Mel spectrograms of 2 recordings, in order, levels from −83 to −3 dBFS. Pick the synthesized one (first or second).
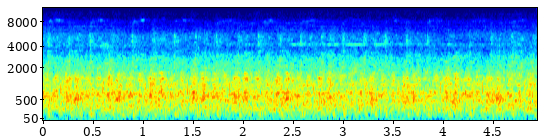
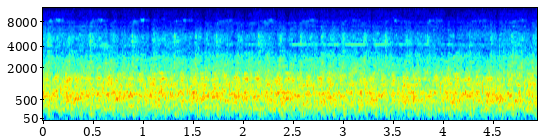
first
